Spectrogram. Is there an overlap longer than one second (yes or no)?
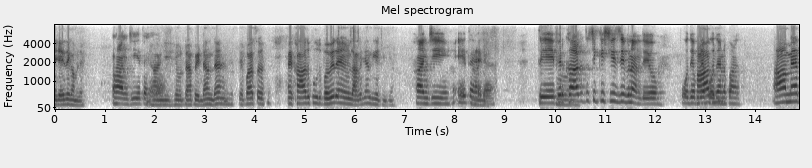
no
